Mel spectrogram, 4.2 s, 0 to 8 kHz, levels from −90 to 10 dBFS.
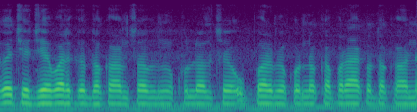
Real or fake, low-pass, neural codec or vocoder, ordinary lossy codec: real; 7.2 kHz; none; none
